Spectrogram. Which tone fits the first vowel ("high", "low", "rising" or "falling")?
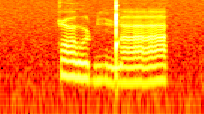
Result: falling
